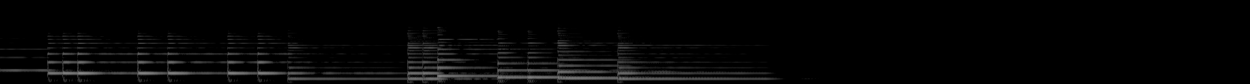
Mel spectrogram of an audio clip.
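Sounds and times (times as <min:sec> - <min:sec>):
gospel hymn on keyboard: 0:00.5 - 0:07.7.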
